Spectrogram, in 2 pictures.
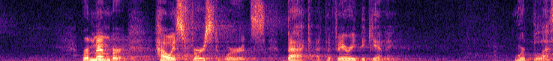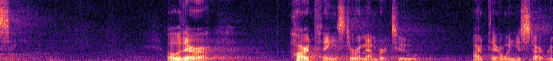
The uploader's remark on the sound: Sermons from Old South Church in Boston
